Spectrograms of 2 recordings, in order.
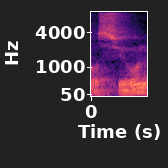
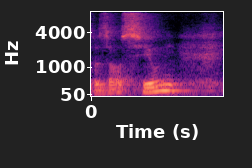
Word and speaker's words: Alcione: Tem um acento lá, uns pronunciam Alcione, outros Alcione, que é um espírito que nós admiramos, né?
